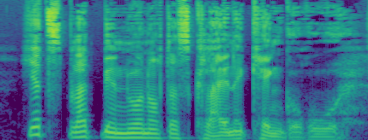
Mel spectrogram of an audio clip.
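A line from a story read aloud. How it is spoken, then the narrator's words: Sighing. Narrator (German): seufzt Henry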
